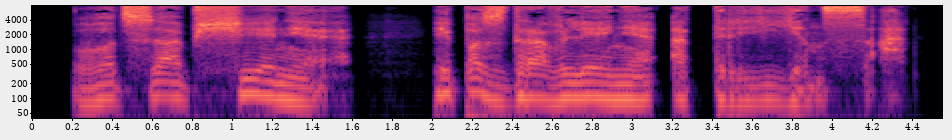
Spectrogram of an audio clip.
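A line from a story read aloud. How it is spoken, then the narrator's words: Hoarse wheeze. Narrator (Russian): просипел высокий полуэльф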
